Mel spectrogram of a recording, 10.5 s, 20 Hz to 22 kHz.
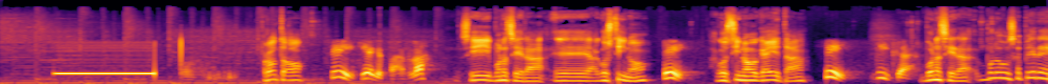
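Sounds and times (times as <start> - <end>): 
telephone ringing tone while a call is placed: 0.6 - 1.6
speech: 2.6 - 10.4.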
